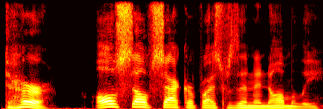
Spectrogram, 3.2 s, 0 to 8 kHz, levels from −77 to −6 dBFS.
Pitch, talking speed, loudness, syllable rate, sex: 140 Hz, 150 wpm, -17 LUFS, 4.9 syllables/s, male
